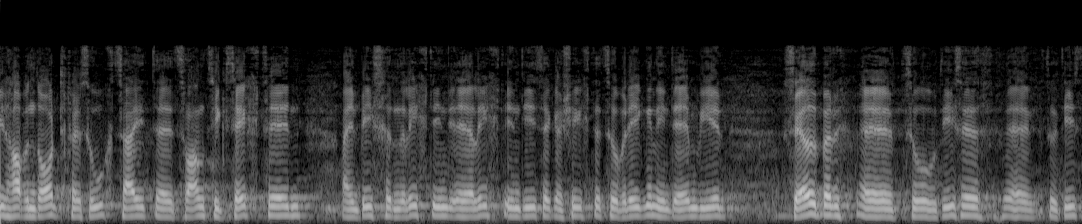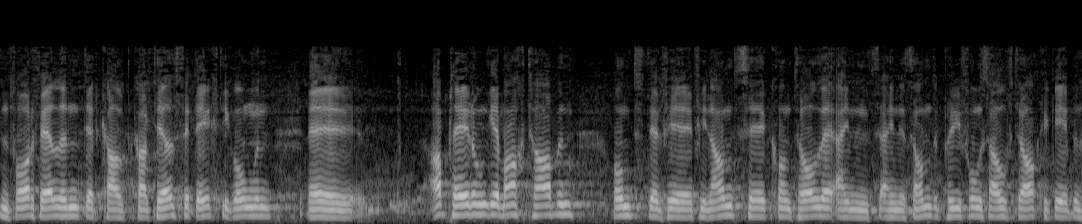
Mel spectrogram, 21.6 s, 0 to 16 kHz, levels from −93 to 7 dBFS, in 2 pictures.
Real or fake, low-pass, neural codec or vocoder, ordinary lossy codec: fake; 7.2 kHz; codec, 16 kHz, 8 kbps, FreqCodec, larger model; none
